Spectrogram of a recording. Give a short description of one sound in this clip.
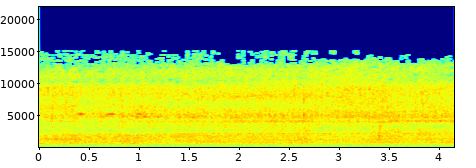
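A tractor engine rumbles as it drives past close by.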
